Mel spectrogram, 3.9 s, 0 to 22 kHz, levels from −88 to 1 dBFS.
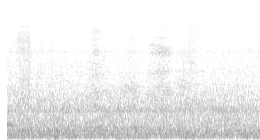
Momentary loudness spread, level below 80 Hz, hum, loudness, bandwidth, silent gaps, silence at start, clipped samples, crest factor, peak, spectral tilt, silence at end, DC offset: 2 LU; -74 dBFS; none; -58 LUFS; 11.5 kHz; none; 0.1 s; under 0.1%; 14 dB; -44 dBFS; -5 dB/octave; 0 s; under 0.1%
